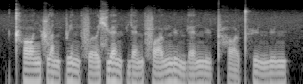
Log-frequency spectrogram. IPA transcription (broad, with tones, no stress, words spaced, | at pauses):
kʰɑ˥ŋʂwa˨n pi˥˩nfɤ˧˥ ɕɥɛ˥˩npjɛ˧˥nfɑ˧˥ʊ̯n̪y˥˩ mɥɛ˧˥n̪y˧˥pʰɑ˨˩ʊ̯t̪ʰy˥˩ n̪y˥n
